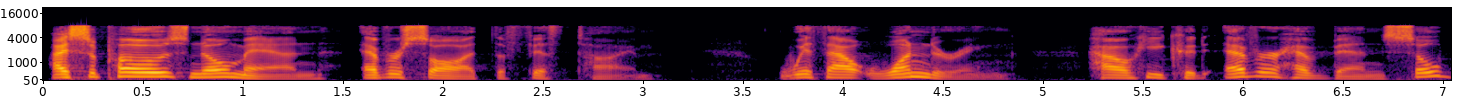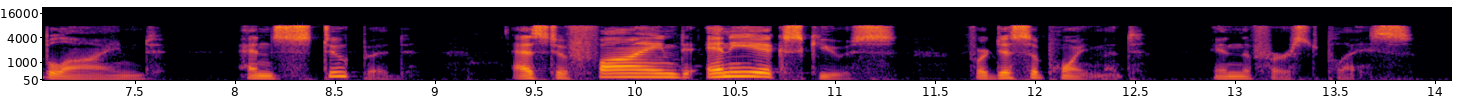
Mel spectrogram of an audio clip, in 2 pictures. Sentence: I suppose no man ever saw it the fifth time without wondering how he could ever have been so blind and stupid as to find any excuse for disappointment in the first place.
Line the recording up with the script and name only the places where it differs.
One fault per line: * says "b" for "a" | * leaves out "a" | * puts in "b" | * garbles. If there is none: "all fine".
all fine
